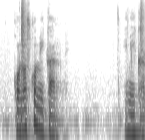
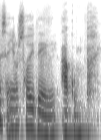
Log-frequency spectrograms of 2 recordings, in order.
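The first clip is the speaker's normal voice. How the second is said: soft, low plea sinking to a whisper; imitated private, whispered plea; hushed prayer; 4 semitones lower, 5 dB quieter than usual. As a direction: pray under your breath for help. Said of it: "Y yo así".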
